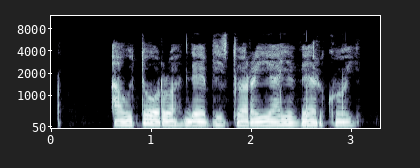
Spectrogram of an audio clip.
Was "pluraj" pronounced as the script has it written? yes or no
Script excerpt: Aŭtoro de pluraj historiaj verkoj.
no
